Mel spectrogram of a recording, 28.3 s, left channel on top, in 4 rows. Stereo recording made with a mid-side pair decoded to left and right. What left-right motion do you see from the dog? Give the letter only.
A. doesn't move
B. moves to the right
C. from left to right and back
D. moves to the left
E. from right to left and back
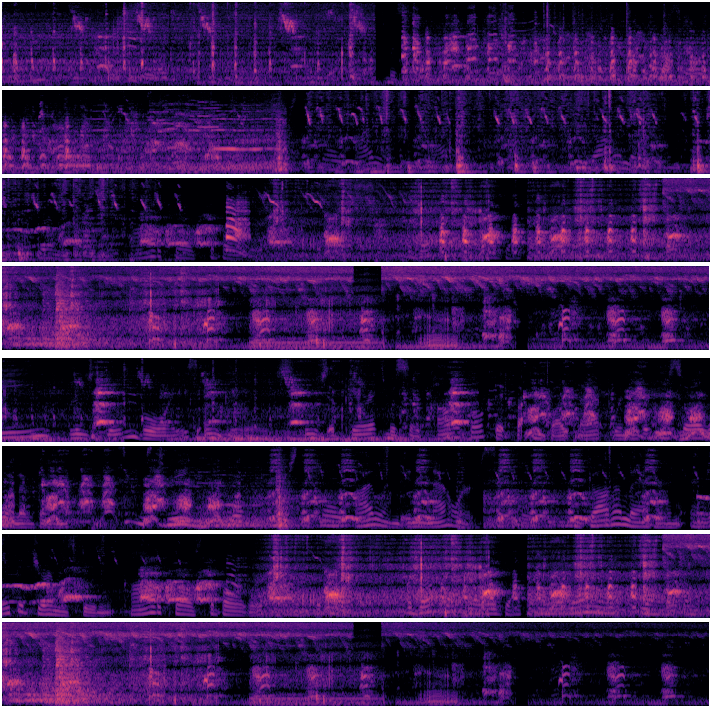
D.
